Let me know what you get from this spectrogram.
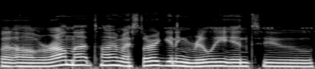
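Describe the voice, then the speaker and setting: The tone is relaxed. The pace is fairly slow. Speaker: streamer. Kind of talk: casual livestream chat. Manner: soft-spoken, relaxed.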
